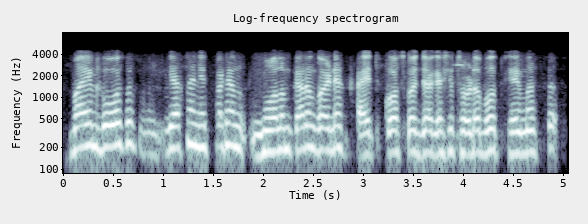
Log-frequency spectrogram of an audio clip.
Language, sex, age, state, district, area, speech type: Kashmiri, male, 30-45, Jammu and Kashmir, Bandipora, rural, conversation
